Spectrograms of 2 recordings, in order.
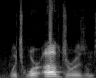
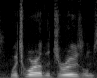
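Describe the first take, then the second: First: OF punched louder than the words around it; stress on OF. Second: Said in the usual way. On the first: Real, not acted. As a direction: reread it, leaning on "of". Corrects the misread verse.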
